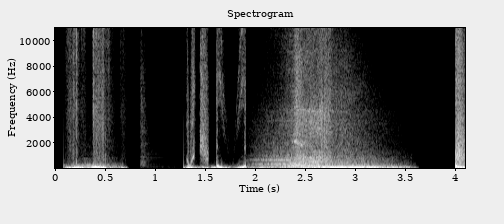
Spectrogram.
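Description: Advertisement soundtrack: music with sharp percussive hits in two short bursts and a brief gap between them. About two seconds in comes a swelling whoosh of noise that fades out shortly before the end.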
